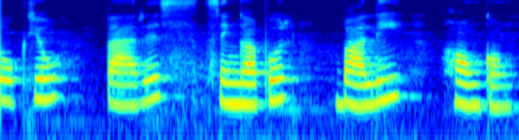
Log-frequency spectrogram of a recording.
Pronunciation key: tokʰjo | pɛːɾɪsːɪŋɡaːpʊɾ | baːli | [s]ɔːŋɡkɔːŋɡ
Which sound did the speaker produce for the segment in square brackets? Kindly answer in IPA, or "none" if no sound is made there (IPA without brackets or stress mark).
h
